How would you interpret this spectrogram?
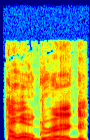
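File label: "hello", male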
